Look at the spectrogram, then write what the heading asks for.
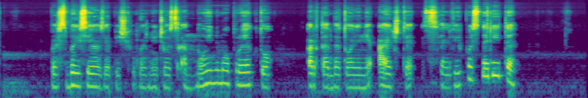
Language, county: Lithuanian, Alytus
